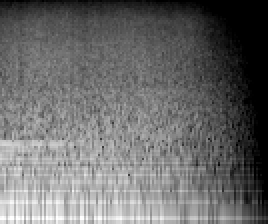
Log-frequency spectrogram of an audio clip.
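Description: Ocean surf rushing, with the last held note of the song dying away about half a second in. The surf then fades out to silence near the end.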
